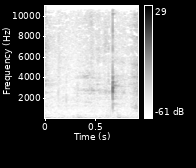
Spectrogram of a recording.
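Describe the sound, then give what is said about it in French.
Quiet handling noises from a water bottle, picked up to take a sip of water: soft rubbing and scraping, with a couple of small sharp clicks near the end. It's faint, and nobody speaks. “Euh, c'est le bruit de ma gourde.”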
